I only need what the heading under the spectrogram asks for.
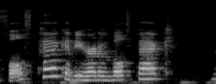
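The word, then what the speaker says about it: Vulfpeck: funk musician um so there's a band called wolf pack have you heard of wolfpack they are the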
